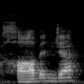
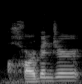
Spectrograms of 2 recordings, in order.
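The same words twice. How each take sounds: First: The R sounds are dropped. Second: The R sounds are clearly pronounced.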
